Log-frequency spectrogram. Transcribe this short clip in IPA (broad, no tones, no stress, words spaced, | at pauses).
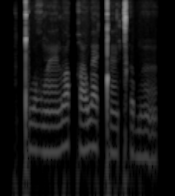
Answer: ǃuʁʷæ̃ loqə wæǃæ̃ǀʰəbə̃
